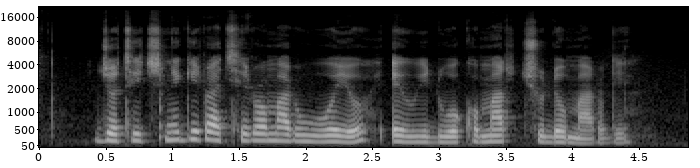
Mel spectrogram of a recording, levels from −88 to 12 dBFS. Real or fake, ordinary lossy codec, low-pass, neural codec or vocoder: real; none; 19.8 kHz; none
